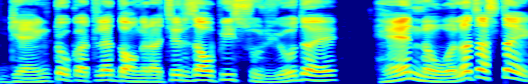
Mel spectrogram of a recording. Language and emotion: Goan Konkani, surprised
